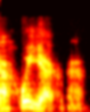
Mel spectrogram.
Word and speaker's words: ajuyak: Es algo natural que sale entre las vocales, ¿verdad? Siempre se rompen las vocales, ya sea separándolo por sílabas, ajuyak. O rompiéndolas con otra letra, ajuyak, en este caso con ye. Ajuyak.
